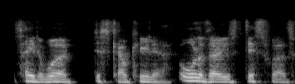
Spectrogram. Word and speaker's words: dyscalculia: So a really good way to sort of try and remember how to say it is it rhymes with Julia, dyscalculia.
